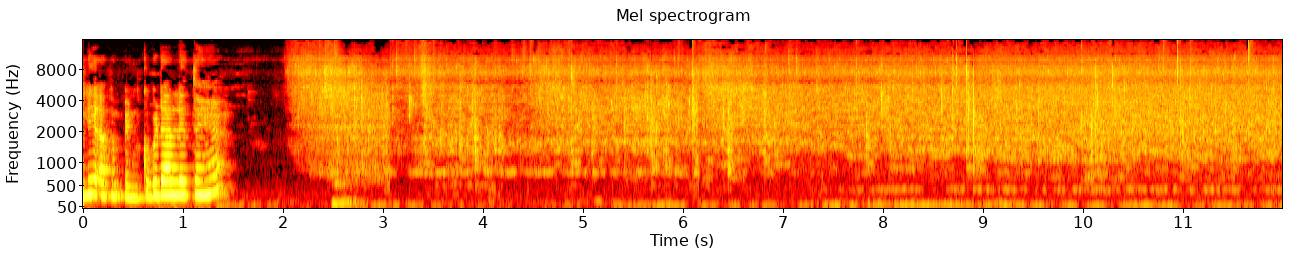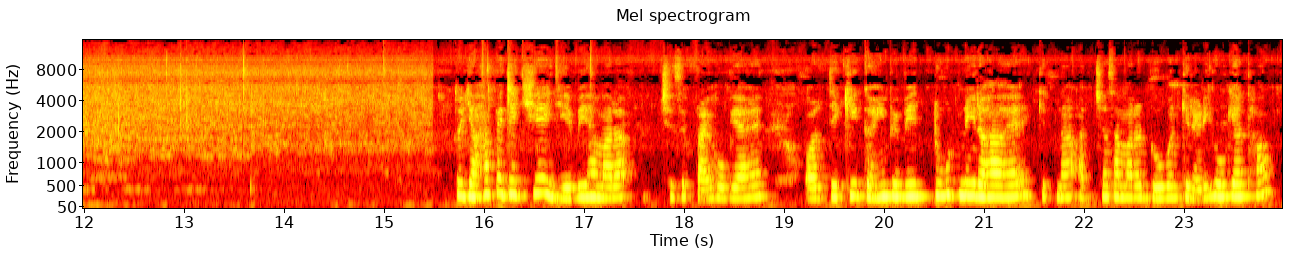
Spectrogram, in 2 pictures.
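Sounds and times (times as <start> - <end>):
dough deep-frying in oil: 2.0 - 16.8.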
